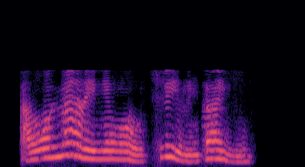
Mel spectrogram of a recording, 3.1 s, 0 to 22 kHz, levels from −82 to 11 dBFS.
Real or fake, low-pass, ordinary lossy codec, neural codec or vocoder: fake; 7.2 kHz; AAC, 16 kbps; codec, 16 kHz, 1 kbps, FreqCodec, smaller model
